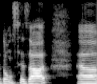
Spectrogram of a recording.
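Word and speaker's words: Don CeSar: Escreve César mesmo, mas se pronuncia Dom Cesar.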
